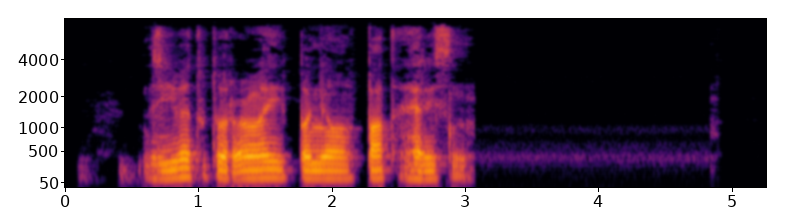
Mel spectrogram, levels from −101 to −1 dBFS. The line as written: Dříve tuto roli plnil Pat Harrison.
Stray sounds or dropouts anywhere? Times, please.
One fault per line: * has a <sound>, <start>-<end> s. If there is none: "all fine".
all fine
